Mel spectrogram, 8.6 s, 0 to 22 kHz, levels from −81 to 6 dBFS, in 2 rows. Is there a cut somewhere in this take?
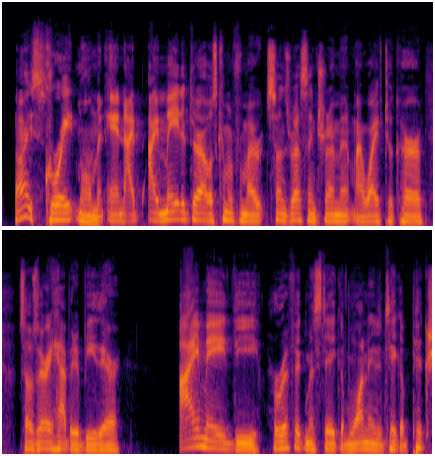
no; 0 cuts

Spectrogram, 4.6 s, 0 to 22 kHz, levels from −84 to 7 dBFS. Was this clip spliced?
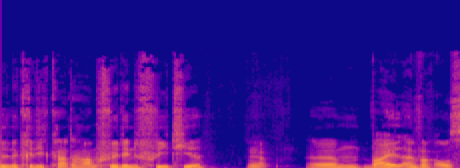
yes; 1 cut; at 1.0 s

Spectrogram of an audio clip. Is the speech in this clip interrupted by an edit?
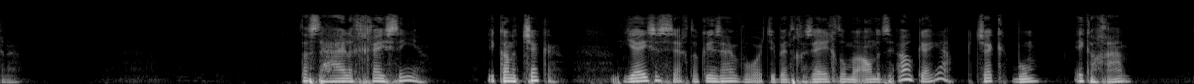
no; 0 cuts

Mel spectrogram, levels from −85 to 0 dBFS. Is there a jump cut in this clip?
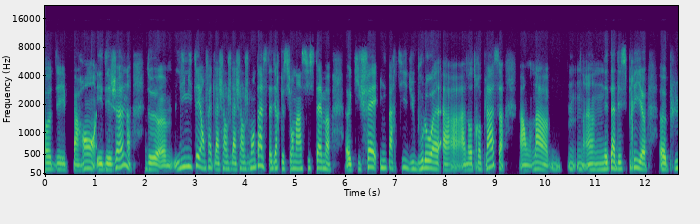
yes; 1 cut; at 3.7 s

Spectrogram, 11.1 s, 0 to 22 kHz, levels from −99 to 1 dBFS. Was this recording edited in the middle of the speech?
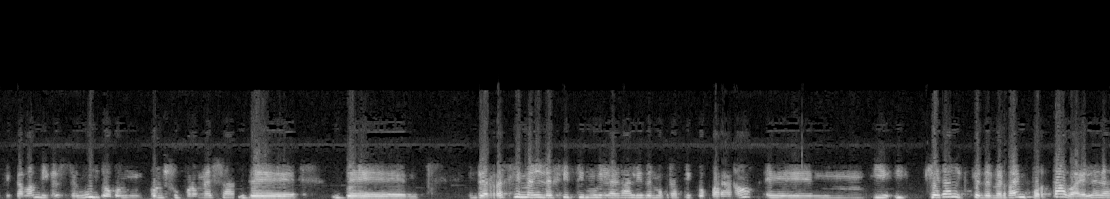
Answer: yes; 3 cuts; at 2.3 s, 4.7 s, 7.3 s

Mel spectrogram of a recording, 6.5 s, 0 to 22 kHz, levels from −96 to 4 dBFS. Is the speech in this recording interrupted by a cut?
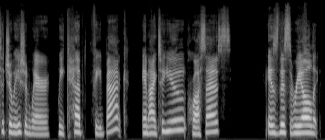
yes; 5 cuts; at 1.1 s, 1.7 s, 2.6 s, 3.1 s, 3.7 s

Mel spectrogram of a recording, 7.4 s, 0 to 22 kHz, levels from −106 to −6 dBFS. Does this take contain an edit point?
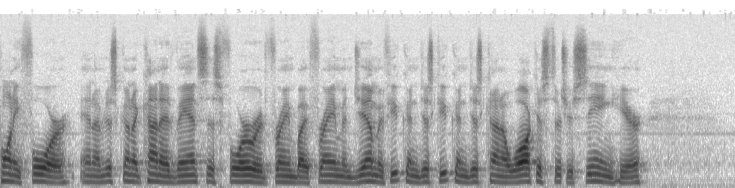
yes; 2 cuts; at 4.4 s, 5.6 s

